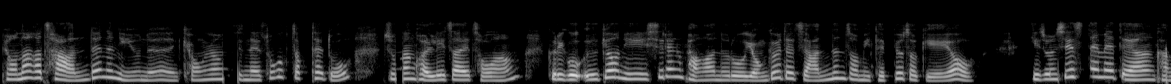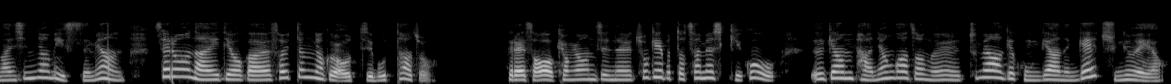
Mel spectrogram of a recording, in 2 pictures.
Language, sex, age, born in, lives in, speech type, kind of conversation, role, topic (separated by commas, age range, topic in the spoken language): Korean, female, 25-29, South Korea, United States, read, expert-assistant, expert, 응용인류학자가 하는 일이 뭔지 감이 잘 안 와요. 혹시 일상 속에서 어떤 역할을 하는지 알려줄 수 있나요?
